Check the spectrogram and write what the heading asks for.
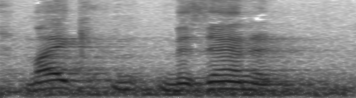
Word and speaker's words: Mizanin: We have Mike Mizanin.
